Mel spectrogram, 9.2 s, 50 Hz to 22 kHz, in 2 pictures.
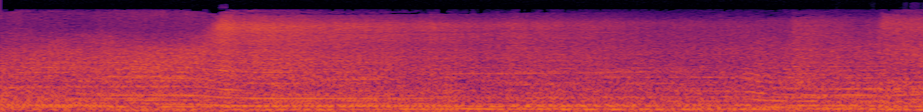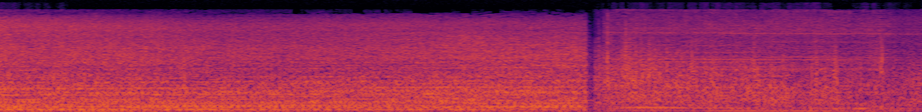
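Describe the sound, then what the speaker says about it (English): A 1983 Porsche 911 930 Turbo in a racing video game drones loudly and continuously, the engine note rising through gear changes, with a sudden shift near the end. "Panda Man 84 is driving a 1983 Porsche 911 930 Turbo"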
